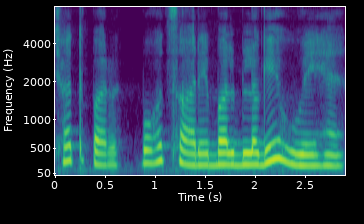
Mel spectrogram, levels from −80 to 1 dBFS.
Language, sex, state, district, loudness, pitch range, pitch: Hindi, female, Bihar, Bhagalpur, -15 LUFS, 195-240 Hz, 205 Hz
